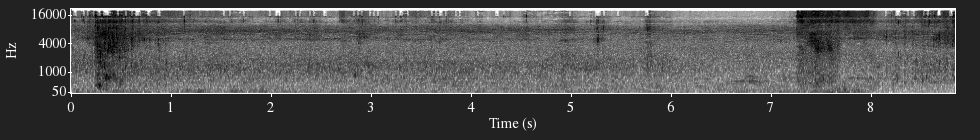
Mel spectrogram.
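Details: Rushing water and a passing vehicle in the Guatemalan jungle near Semuc Champey, with brief voices and no animal calls.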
